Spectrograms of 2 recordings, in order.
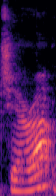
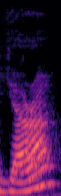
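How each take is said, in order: First: The word begins with a J sound. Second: The word begins with a Y sound. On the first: "it could be Jera" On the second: "Sometimes J has a Y sound"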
